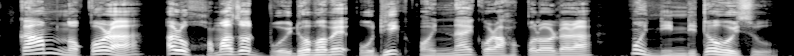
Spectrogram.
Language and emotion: Assamese, disgusted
